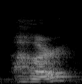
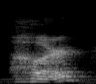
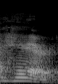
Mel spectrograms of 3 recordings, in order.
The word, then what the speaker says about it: her: Him, her, não é hair, hair é cabelo. Her, como se fosse falar mãe, esse atil. Her.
